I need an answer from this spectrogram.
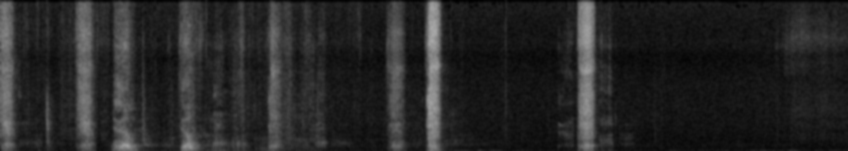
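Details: On guard, a French Bulldog gives a run of brief, explosive barks, about one every half second at first and then more spaced out, with a faint low rumble underneath.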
